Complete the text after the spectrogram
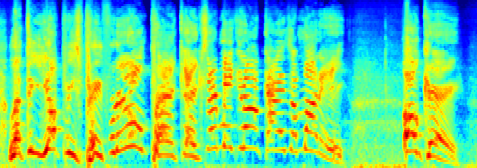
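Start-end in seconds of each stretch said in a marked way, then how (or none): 0.1-3.5 shouting. Real, not acted. Ranting at yuppie spending.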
